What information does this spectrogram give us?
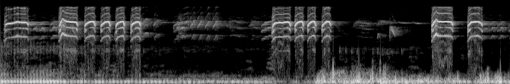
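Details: Javanese 'dakun' white-eye song used as a lure to prompt caged birds to sing: bursts of high, sharp, ringing chirps in quick repeated series, with low rumbling background noise between phrases.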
